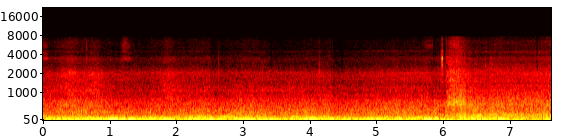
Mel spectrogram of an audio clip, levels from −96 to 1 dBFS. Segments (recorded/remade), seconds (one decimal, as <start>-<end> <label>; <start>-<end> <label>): 0.0-5.8 recorded; 5.8-6.8 remade; 6.8-7.6 recorded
